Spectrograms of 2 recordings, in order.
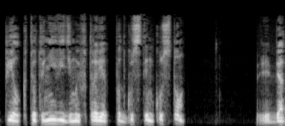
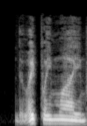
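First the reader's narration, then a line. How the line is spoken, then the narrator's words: Whisper. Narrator (Russian): шепнул Петя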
